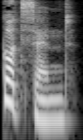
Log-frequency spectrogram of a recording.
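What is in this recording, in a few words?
"godsend", British English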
